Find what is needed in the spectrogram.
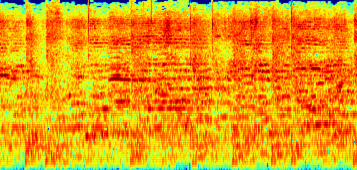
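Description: Live traditional folk music: a droning reed melody held over a steady low note, with regular percussion beats, over a murmuring crowd.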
